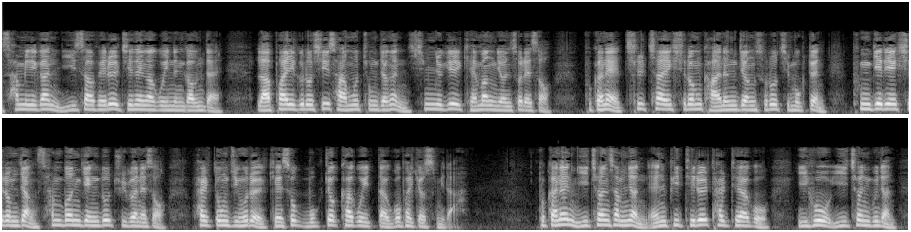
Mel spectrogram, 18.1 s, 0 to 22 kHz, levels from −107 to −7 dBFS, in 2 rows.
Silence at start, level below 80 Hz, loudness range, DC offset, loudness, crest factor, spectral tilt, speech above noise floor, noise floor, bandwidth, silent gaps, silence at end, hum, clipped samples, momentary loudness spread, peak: 0 s; -64 dBFS; 2 LU; under 0.1%; -25 LUFS; 18 dB; -5 dB/octave; 44 dB; -69 dBFS; 7.6 kHz; none; 0.15 s; none; under 0.1%; 8 LU; -8 dBFS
